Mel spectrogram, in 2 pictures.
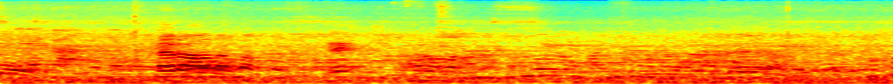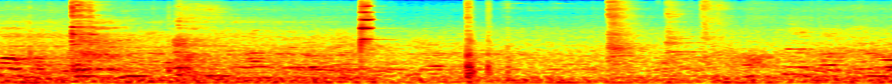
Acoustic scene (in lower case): restaurant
